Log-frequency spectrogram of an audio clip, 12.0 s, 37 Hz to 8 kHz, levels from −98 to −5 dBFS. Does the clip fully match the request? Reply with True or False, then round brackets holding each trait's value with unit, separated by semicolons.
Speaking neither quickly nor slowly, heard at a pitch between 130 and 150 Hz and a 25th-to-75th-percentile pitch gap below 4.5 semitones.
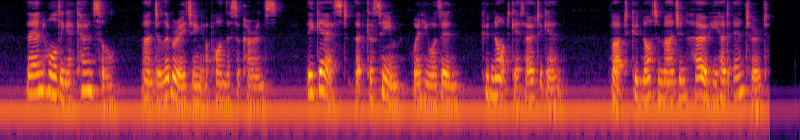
False (150 wpm; 140 Hz; 5.3 semitones)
